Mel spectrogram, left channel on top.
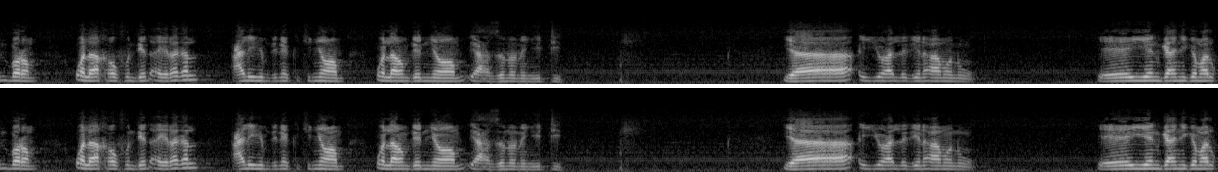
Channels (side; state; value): both; normal; correlation 0.91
